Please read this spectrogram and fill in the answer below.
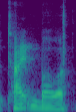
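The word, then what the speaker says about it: Titanoboa: I spell it Titan oh it's titanboa oh well there's there's me and aric saying it always saying it the wrong way I just called it Titan Boa I will say I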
